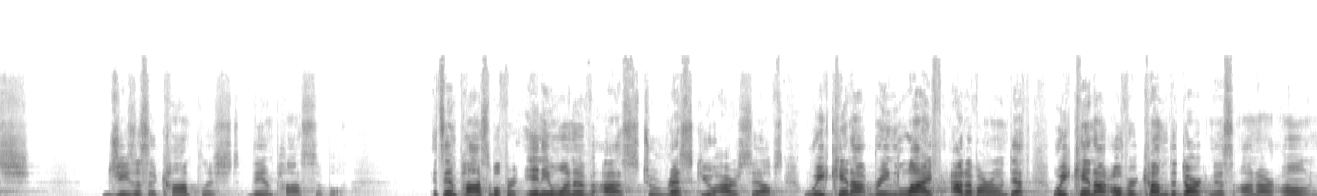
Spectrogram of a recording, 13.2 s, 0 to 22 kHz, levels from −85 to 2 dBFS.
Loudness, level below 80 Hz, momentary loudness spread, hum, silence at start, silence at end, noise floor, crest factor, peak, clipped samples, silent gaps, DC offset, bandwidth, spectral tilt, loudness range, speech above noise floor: -28 LUFS; -80 dBFS; 14 LU; none; 0 s; 0 s; -78 dBFS; 20 dB; -8 dBFS; under 0.1%; none; under 0.1%; 15.5 kHz; -4.5 dB/octave; 11 LU; 49 dB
